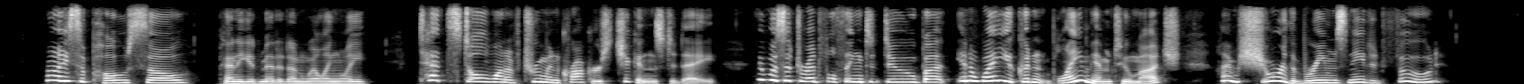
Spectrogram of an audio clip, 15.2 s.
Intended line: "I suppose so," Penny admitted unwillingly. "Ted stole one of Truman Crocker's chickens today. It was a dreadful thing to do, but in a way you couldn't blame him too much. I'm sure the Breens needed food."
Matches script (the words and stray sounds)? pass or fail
pass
